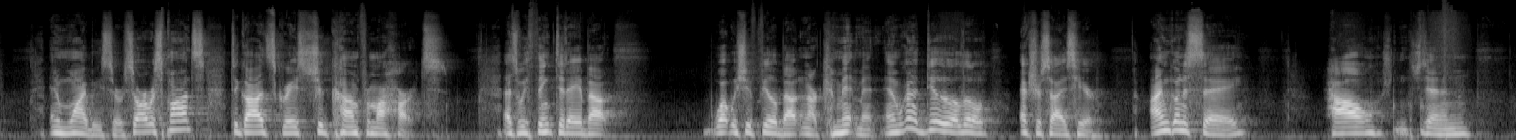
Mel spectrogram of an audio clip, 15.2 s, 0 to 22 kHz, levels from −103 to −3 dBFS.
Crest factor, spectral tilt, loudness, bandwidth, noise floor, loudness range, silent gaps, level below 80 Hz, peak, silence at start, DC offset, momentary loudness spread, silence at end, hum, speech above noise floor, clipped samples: 20 dB; -6.5 dB/octave; -30 LUFS; 14 kHz; -71 dBFS; 3 LU; none; -64 dBFS; -10 dBFS; 0.5 s; under 0.1%; 14 LU; 0.45 s; none; 41 dB; under 0.1%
